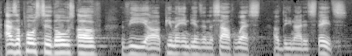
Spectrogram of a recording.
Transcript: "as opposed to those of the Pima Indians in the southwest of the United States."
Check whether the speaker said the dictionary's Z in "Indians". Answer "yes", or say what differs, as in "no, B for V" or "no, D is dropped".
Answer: yes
